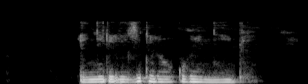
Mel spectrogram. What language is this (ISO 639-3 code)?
lug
